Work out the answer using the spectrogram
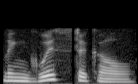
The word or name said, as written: linguistical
